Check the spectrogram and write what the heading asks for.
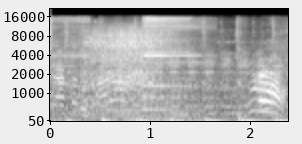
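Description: Action-film score music with a low pulsing beat, with brief shouts of men's voices over it.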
